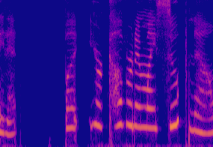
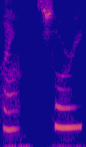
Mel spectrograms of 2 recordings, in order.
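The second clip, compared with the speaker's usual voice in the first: soft, barely heard apology; timid mumble; 8 dB quieter than usual. Acted. Fluttershy mumbling sorry to Rainbow, very softly. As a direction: say it so softly it slips away. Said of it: "speak louder".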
